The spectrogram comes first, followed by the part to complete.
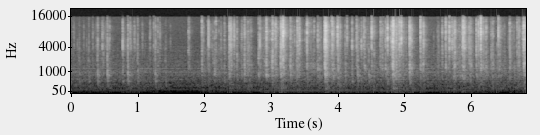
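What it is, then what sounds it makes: Plastic computer keyboard. Fast typing with long painted nails and the fingertips of both hands on a pink low-profile plastic keyboard with white keys, resting on a wooden desk. It makes rapid, bright, clicky taps with almost no low end and very short decay. The taps start sparse and quiet, then grow denser and louder after the first two seconds.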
